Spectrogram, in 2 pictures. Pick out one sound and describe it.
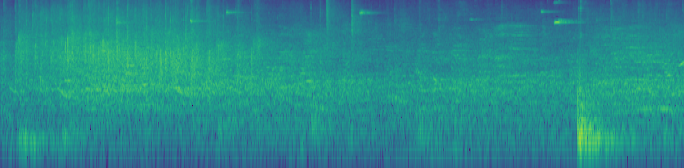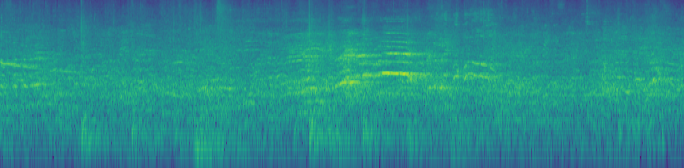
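Many people talk and chatter in a large echoing gym.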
